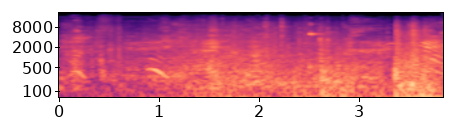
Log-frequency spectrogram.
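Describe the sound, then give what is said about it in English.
A heavy door is shoved open with scraping, rumbling effort and a few dull thumps, ending in a louder knock near the end, while muffled voices murmur underneath. “help me with the door.”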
